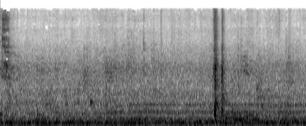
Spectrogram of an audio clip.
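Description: Steady low background hum with one sharp plastic click a little over four seconds in, as a plastic extraction column is pushed onto a fitting of the vacuum manifold block.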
